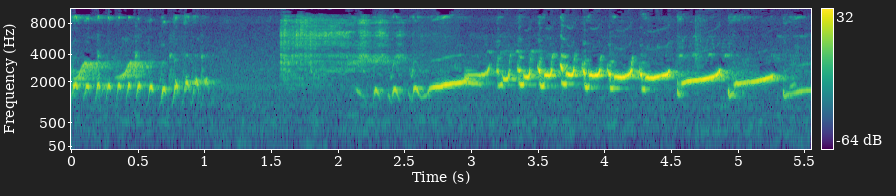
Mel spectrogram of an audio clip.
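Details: White-rumped shama song used to rouse another shama's emotions and make it sing: rapid repeated chattering notes, a brief high hissy burst, then a long run of loud, clear whistled notes with slurred rising and falling phrases.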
